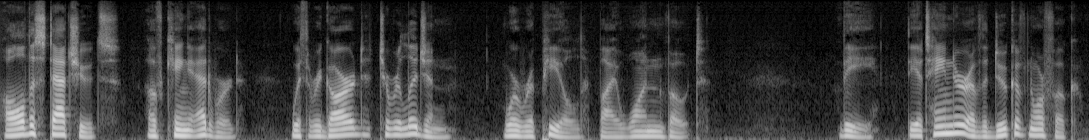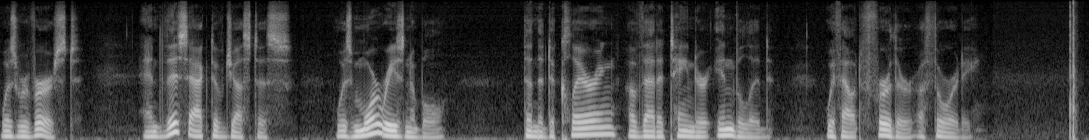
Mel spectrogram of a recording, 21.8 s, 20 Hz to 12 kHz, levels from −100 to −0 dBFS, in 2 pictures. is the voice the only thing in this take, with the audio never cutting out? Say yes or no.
no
